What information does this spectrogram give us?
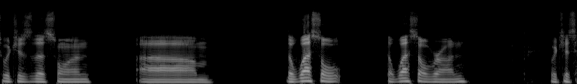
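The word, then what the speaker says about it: Wesell: is this one, the Wessel run, which is how I learned that the correct way to pronounce Zam Wessel's last name. Even though Bounty Hunter, the video game, not canon, says Wiesel.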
